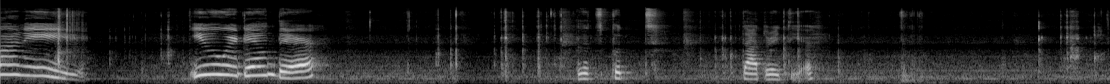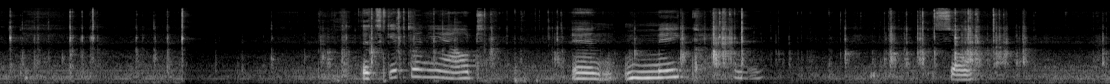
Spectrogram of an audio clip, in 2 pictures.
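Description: A young girl talks close by, in a lively high voice.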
